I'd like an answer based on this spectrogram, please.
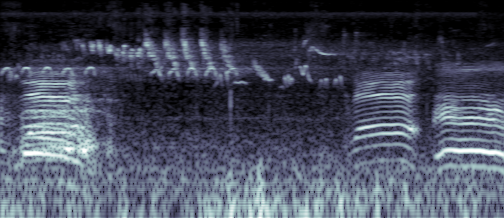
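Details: Free-grazing tame cattle in the countryside: a short moo, a pause filled with bird chirps, then two more moos in quick succession over soft wind noise.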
